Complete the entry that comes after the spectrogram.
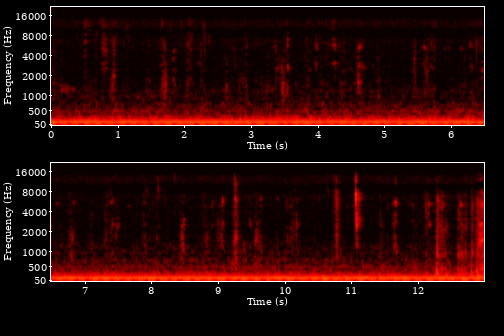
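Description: Two people chewing mouthfuls of food, heard as faint scattered small clicks and smacks from their mouths. A steady low hum runs underneath and is the loudest thing.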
